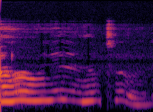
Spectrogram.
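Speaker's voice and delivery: high, very soft voice; offhand mock reply. Wrestler brushing off a challenger question, offhand and hushed.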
